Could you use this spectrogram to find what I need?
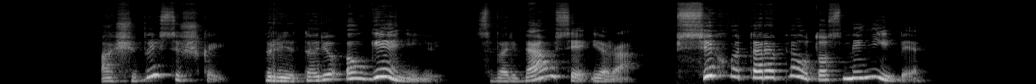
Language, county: Lithuanian, Šiauliai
